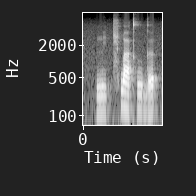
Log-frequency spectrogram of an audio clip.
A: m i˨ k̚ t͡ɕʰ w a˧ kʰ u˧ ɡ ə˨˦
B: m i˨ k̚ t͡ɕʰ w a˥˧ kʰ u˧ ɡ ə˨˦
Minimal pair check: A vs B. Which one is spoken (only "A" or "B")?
B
